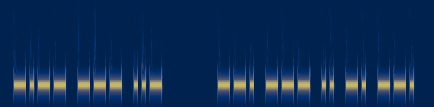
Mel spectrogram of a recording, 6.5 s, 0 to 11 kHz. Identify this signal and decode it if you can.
Morse code, heard as a keyed tone, about 20 wpm, 700 Hz. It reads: YOU GOING
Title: 2x Word-Spacing - Sets of 5 Words - 20wpm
